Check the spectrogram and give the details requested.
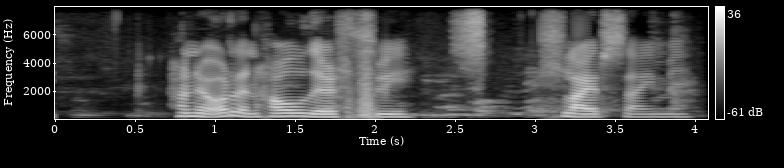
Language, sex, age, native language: Icelandic, female, 11, Icelandic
